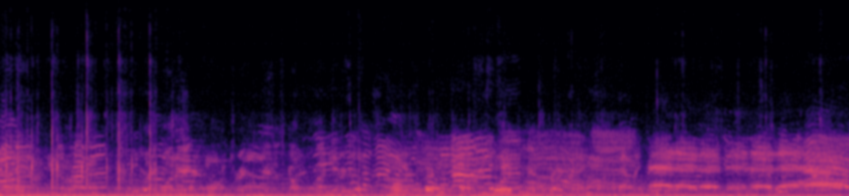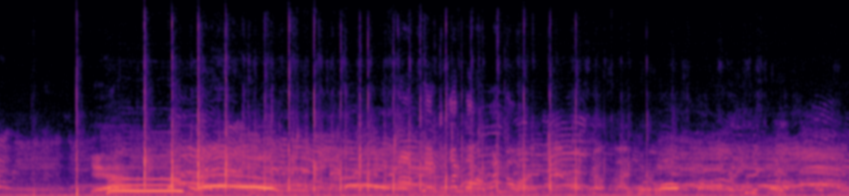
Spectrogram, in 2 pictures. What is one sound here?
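Girls shout and cheer across an open field.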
